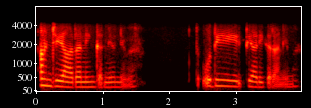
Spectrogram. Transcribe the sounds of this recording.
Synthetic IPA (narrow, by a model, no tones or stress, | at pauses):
ãːɲd͡ʒiːãːɾənɪŋɡkəɾniːɦʊnḭːmɛ̰̃ː | t̪oːʔoːd̪iːt̪ɪjaːɾiːkəɾa̰ːnḭːmɛ̃ː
